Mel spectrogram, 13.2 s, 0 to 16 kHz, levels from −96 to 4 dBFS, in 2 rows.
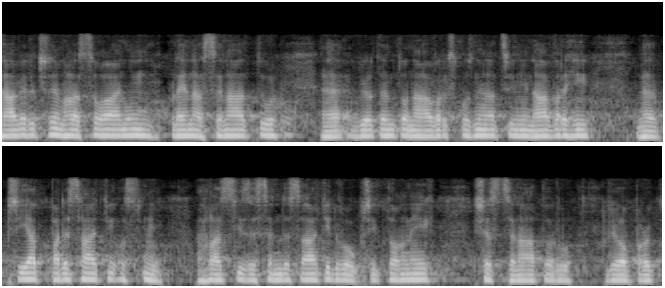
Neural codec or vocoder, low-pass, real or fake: codec, 16 kHz, 4.8 kbps, FACodec; 7.2 kHz; fake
